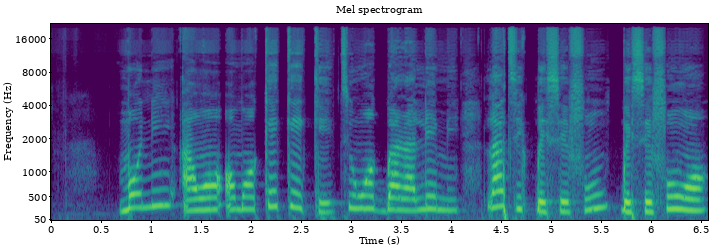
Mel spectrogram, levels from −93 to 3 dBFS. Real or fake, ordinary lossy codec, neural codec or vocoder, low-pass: fake; none; vocoder, 48 kHz, 128 mel bands, Vocos; none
